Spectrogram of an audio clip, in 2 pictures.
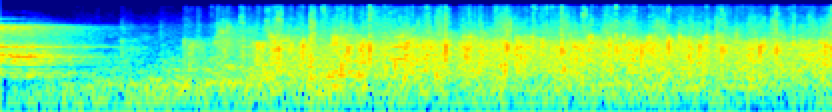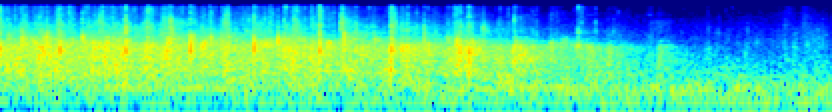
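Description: An audience applauds loudly in a large hall, then dies down.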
